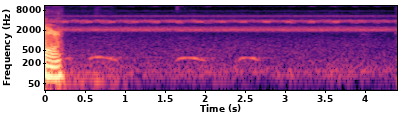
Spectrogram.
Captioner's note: crickets chirping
